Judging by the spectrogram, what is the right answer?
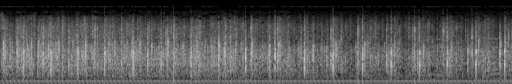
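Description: Audience applauding: a dense, steady spell of many hands clapping that eases a little near the end, over a low steady hum.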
